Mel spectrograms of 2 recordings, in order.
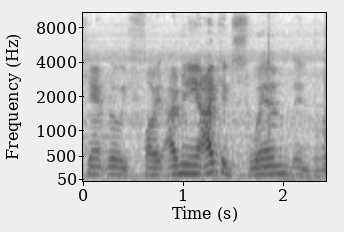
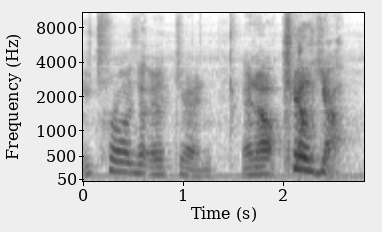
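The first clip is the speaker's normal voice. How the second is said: shouted across a distance; 5 dB louder than usual. Yelling a threat across the lake at another character: yelling across the lake. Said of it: "Yelling across the lake".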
